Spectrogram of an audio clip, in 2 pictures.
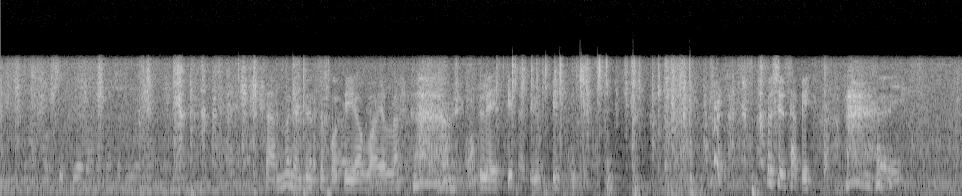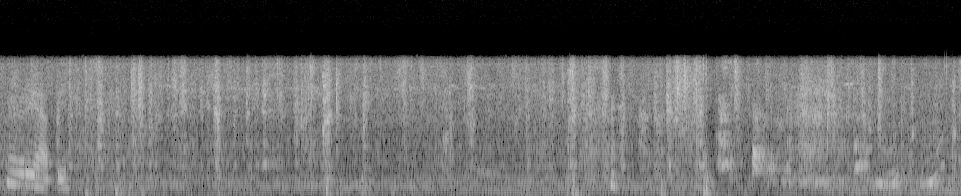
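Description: A young woman laughs and talks softly close by.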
